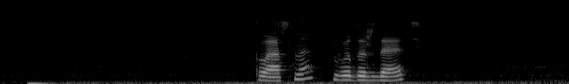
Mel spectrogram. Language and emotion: Russian, positive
